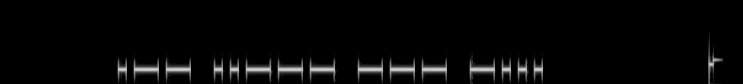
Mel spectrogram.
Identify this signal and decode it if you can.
Morse code, heard as a keyed tone, about 15 wpm, 700 Hz. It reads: W2OB
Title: USA Call Signs - 4 Characters - 2x Character Spacing - 15wpm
